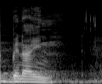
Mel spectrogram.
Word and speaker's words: benign: जब कभी भी जी से पहले आई आ जाए तो जी साइलेंट हो जाता है। जैसे बेनाइन, बेनाइन की स्पेलिंग है BENIGN, यहाँ पे जी साइलेंट है।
